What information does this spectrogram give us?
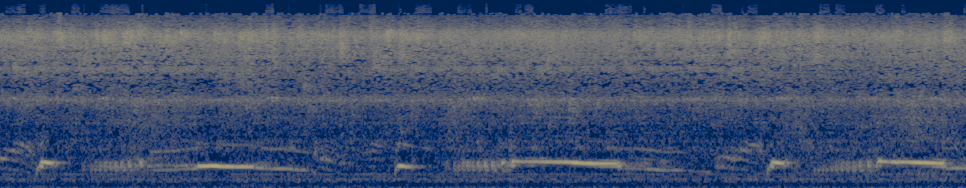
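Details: Cooing male Puter Pelung dove displaying to a female, calling without pause. Quick throbbing trills lead into drawn-out level notes, with a short clipped coo between phrases. The pattern repeats roughly every three to four seconds against faint background hiss.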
